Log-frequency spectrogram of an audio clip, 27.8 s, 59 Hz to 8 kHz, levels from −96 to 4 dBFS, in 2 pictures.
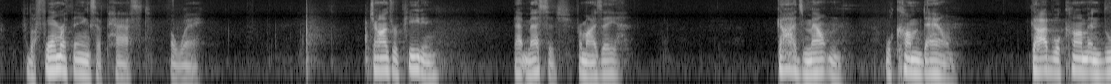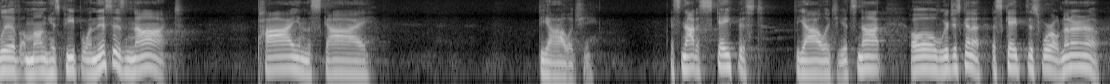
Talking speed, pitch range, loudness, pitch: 110 wpm, 115-145 Hz, -25 LUFS, 125 Hz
